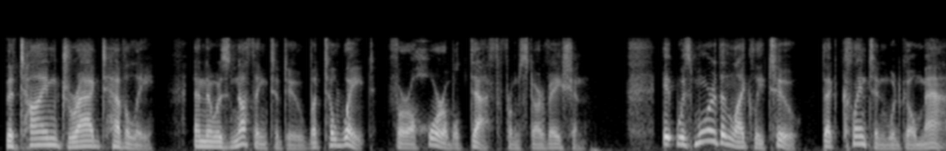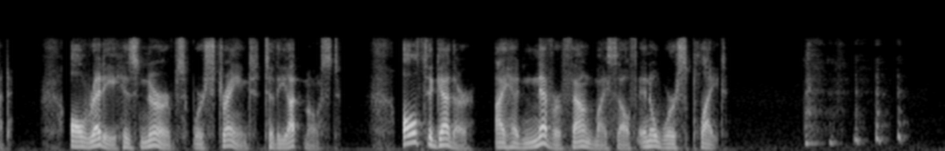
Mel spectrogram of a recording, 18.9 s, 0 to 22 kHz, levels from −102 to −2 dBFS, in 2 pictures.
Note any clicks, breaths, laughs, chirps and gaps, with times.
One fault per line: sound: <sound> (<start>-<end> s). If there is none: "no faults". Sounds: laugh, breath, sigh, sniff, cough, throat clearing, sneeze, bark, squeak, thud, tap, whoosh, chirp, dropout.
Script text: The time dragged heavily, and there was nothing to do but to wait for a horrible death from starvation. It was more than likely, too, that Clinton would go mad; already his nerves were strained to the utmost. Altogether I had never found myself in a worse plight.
sound: laugh (17.5-18.6 s)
